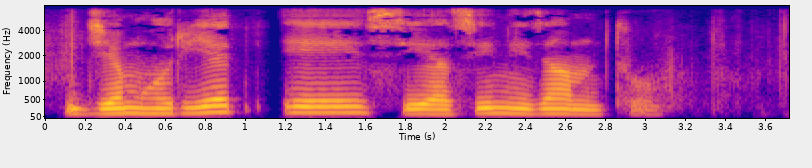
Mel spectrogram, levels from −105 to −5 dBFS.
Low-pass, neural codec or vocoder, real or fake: 7.2 kHz; none; real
